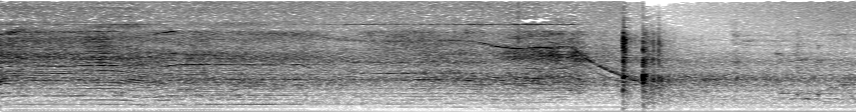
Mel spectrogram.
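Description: Small RC model aircraft's motor and propeller whining: the pitch rises as it spools up for takeoff, holds high in flight, then drops away near the end as the throttle is cut. Two sharp knocks follow as the model lands on the concrete floor.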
